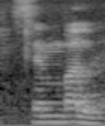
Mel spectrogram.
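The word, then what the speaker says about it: symbol: सिंबल, सिंबल माने क्या होता है, प्रतीक या चिन्ह, यहाँ भी बी के पहले एम है, लेकिन यहाँ पर बी का उच्चारण हो रहा है क्योंकि ये अपवाद है।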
